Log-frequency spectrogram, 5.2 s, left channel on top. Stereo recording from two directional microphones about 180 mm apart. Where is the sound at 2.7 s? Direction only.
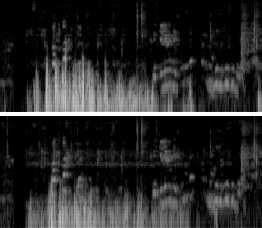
55° right (ahead or behind).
